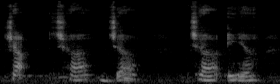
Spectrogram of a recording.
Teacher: जो जीभ का पिछला हिस्सा कंठ होता है उसको छूता है। तालव्य व्यंजन होते हैं कि जब जीभ तालु को स्पर्श करती है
